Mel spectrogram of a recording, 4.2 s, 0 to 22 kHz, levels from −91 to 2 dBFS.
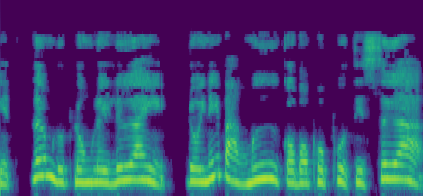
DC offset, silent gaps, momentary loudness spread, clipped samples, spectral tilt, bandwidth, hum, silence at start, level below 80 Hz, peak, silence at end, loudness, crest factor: under 0.1%; 0.18-0.28 s, 1.74-1.84 s; 5 LU; under 0.1%; -5 dB/octave; 12 kHz; none; 0 s; -66 dBFS; -8 dBFS; 0 s; -20 LUFS; 12 dB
